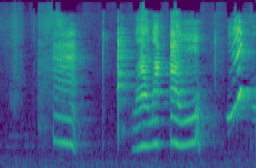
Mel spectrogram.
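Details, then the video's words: Pet parrot talking, said to say "mummy papa": three short voiced, speech-like syllables with bending harmonic tones, separated by brief pauses, the last rising sharply; quiet room hum underneath. "Parrot talking mummy papa || mithu mithu || मम्मी पापा बोलने वाला तोता"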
